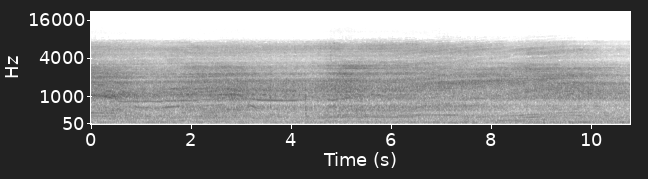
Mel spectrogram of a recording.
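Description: Steady vehicle engine and road noise, a sound effect in an audio drama, following a motorbike speeding off.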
